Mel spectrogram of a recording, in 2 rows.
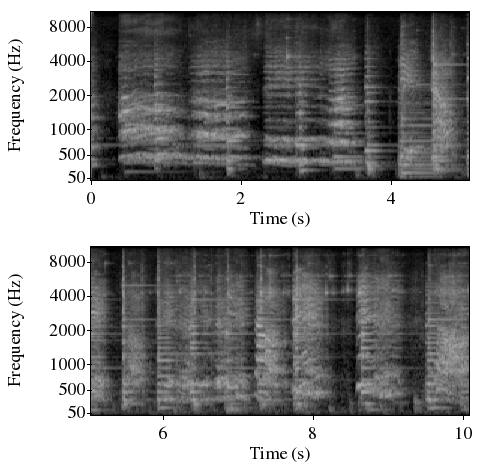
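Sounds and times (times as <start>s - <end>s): young children singing in unison: 0.0s - 10.0s.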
